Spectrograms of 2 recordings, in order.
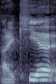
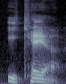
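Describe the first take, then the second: First: It is said with an English-speaking pronunciation. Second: It is said with a Swedish pronunciation. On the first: "in the U S or, or Britain, I think most people pronounce it" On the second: "in Sweden they, they say"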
